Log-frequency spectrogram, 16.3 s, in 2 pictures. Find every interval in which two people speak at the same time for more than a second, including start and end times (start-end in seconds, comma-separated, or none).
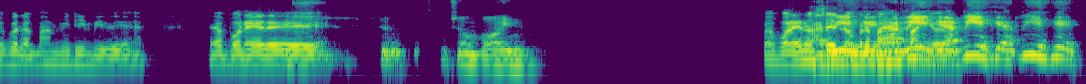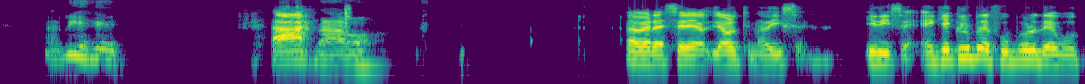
6.1-7.3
